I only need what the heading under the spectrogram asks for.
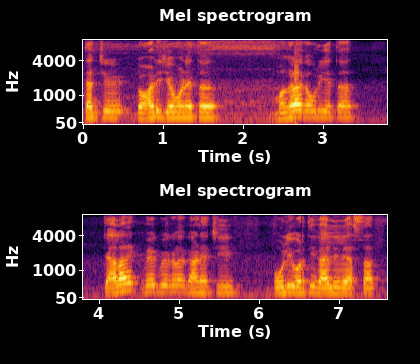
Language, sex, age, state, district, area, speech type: Marathi, male, 60+, Maharashtra, Thane, urban, spontaneous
